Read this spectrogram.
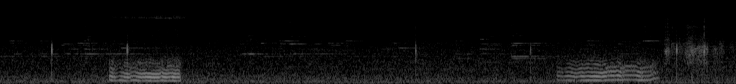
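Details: Exhausted male cat asleep and snoring loudly: two drawn-out, buzzing, slightly tonal breaths over a quiet background.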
